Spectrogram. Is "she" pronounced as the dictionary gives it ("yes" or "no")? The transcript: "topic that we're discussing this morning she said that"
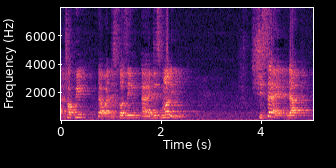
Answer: yes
